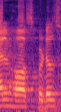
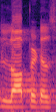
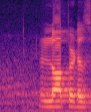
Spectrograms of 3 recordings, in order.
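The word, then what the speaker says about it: L'Hôpital's: हाँ, वैसे तो ऐसे लोग कहते हैं एल हॉस्पिटल्स रूल, लेकिन pronunciation is लॉपिटल्स rule. Pronunciation is लॉपिटल्स rule.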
